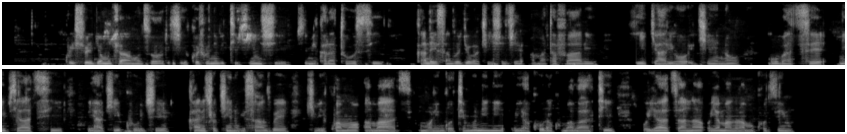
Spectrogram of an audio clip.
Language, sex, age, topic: Rundi, male, 18-24, education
